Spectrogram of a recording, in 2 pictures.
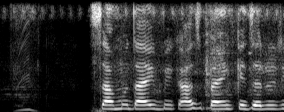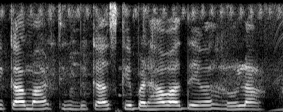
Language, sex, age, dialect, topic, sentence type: Bhojpuri, female, 25-30, Western, banking, statement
